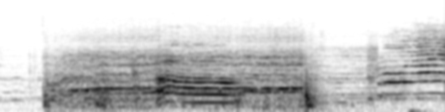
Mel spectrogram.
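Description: A short electronic tune or sound clip played through the ride-on toy car's small built-in speaker. It starts abruptly about half a second in and cuts off suddenly about three seconds in.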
